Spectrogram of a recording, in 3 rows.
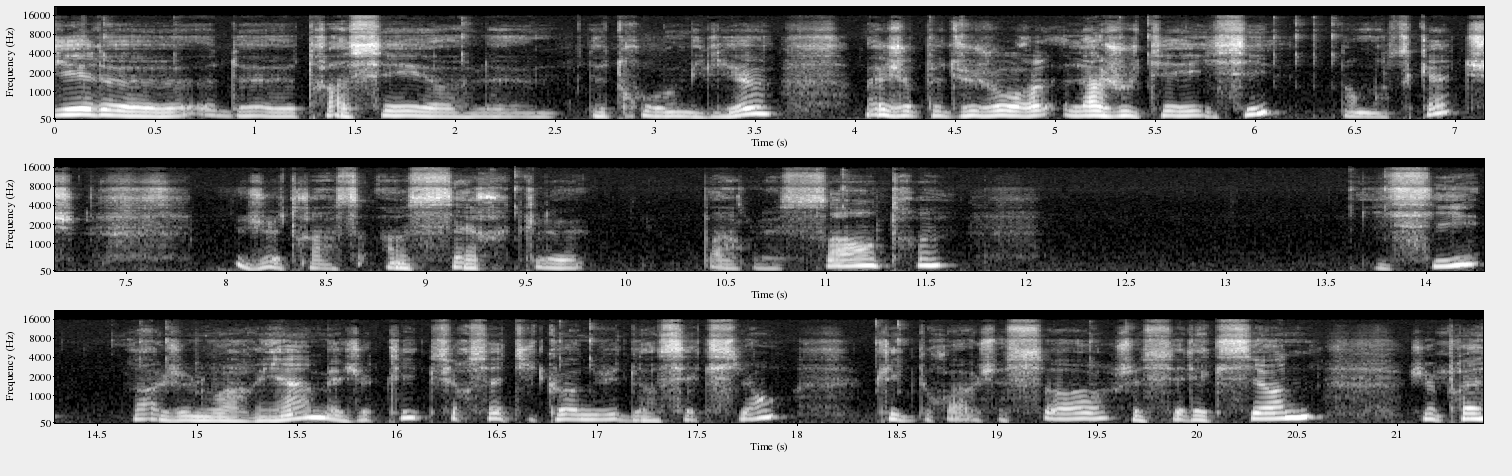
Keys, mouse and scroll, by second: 0.5-2.2 drag, 1.2 typing, 4.3 click, 5.3 click, 6.0 click, 7.1-7.6 scroll up 3, 9.3 click, 10.9 click, 11.9-12.8 typing, 13.6 click, 14.7 click, 16.7 click, 18.3 right click, 19.4 click.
